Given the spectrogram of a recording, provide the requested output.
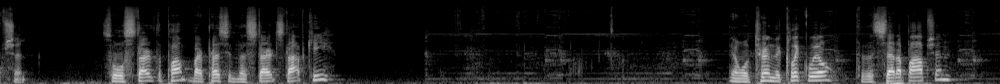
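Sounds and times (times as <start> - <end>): dosing pump motor whine: 4.3 - 10.0.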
